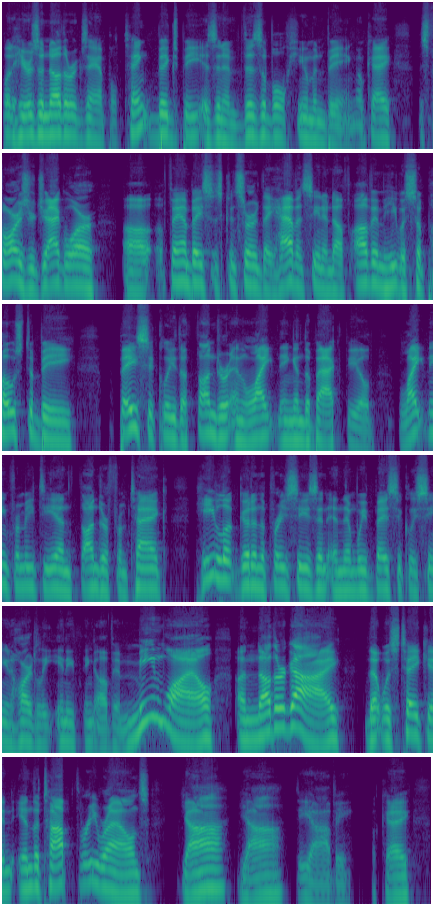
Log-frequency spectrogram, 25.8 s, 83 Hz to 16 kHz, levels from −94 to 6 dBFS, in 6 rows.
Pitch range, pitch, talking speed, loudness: 120-150 Hz, 135 Hz, 175 wpm, -31 LUFS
